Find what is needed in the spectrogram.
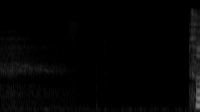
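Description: A faint breath out from a woman pausing between sentences, then near silence. Her speech resumes just before the end.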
